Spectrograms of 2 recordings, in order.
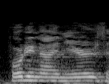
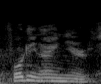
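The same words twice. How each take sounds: First: Forty-nine years punched louder and higher; emphatic repeat. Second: Forty-nine years said softly, almost to himself; soft aside. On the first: Speaker stressing the anniversary to the crowd, loud and proud. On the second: Speaker marvelling to the crowd at forty-nine years, softly. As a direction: let it drop away in quiet wonder. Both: Real, not acted.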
